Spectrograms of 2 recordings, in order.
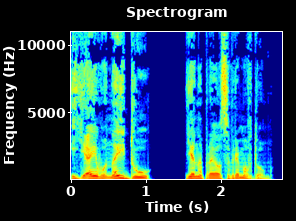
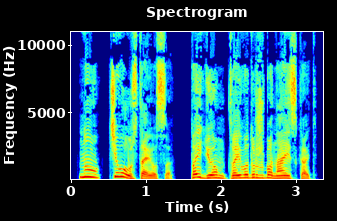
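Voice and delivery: put-on high, loud, impatient young woman; bossy girl voice; 9 semitones higher, 4 dB louder than usual. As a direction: snap at him, high and loud. Girl bossily calls him.

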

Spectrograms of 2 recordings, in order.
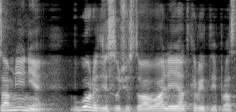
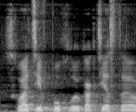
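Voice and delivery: usual speaking voice

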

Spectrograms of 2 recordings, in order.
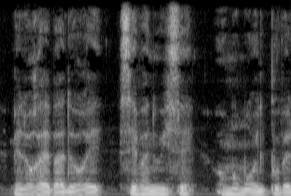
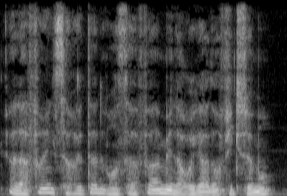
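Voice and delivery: ordinary delivery, nothing marked

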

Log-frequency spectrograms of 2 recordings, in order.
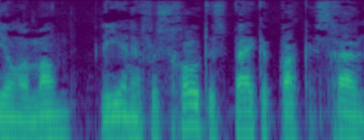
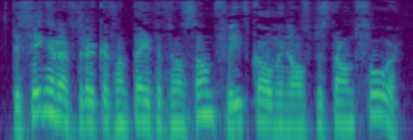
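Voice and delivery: higher, louder, urgent argument; passionate; 8 semitones higher, 6 dB louder than usual. A narrator's reading. Fledder argues passionately with the cook, fervent. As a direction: argue it with fire. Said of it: "betoogde hij hartstochtelijk".

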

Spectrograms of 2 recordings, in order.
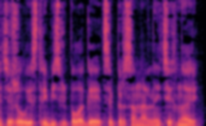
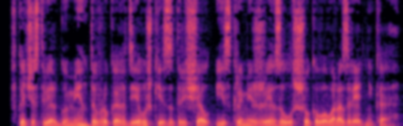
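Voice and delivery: plain reading voice

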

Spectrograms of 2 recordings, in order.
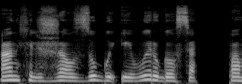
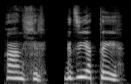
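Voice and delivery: high, slow, loud call; loud desperate cry; 7 semitones higher, 6 dB louder, slower than usual. A narrator's reading. Wife cries out for her husband, loud desperate cry. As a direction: shout with your last strength. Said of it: "громко крикнула София, вложив в этот крик все последние силы".

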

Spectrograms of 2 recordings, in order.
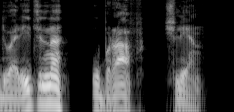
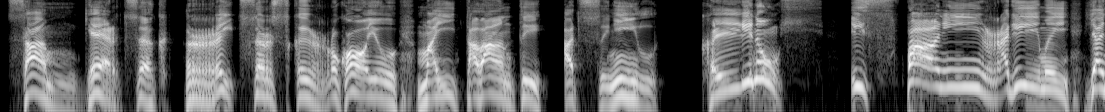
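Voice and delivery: slow, raised grand boasting; pompous don voice; 8 semitones higher, 4 dB louder, much slower than usual. Acted. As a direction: declaim like a vain nobleman.

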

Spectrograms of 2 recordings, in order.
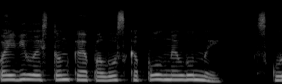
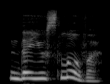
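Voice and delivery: higher, forceful promise; emphatic vow; 7 semitones higher, 4 dB louder, slower than usual. A narrator's reading. Elya repeats her threat to hidden enemies, emphatically. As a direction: swear it with lifted pitch.

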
